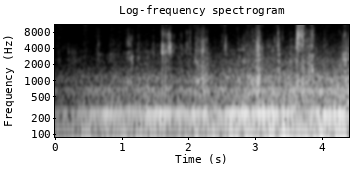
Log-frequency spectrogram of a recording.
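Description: Tortilla chip loaded with queso being bitten and chewed: a string of short crisp crunches over a steady low hum.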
